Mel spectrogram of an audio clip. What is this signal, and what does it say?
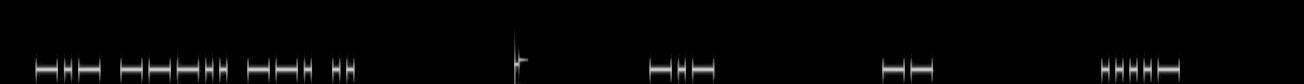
Morse code, heard as a keyed tone, about 17 wpm, spaced as for 8 wpm, 700 Hz. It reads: K8GI KM4
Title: USA Call Signs - 8x Character Spacing - 17wpm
